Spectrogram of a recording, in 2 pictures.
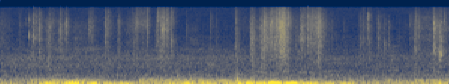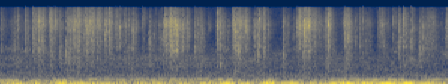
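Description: Foil booster pack wrapper of Pokémon TCG Celebrations cards crinkling in irregular crackles as it is handled and opened, the packs stiff and hard to open, over a steady low hum.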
